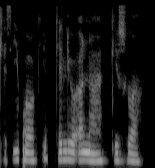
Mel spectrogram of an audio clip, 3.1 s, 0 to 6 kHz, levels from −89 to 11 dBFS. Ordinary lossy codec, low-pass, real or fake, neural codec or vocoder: MP3, 32 kbps; 5.4 kHz; fake; codec, 16 kHz, 2 kbps, X-Codec, WavLM features, trained on Multilingual LibriSpeech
